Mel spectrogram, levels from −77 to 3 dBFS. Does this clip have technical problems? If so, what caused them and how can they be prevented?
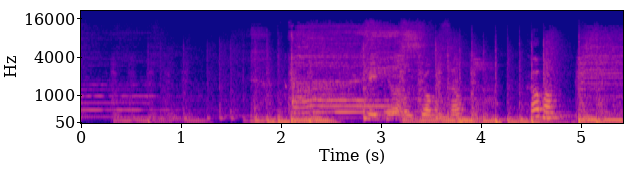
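Yes. At 1.71 s there is a sudden gain jump: the level steps up by about 12 dB from one sample to the next and stays raised until the end. The sound and its background noise rise together, which points to a digital gain change rather than a change at the source, likely a setting applied without any ramp. On a waveform the envelope widens abruptly at that instant; a spectrogram shows every band brightening at once along a sharp vertical edge. Prevent it by smoothing any gain change over tens of milliseconds instead of applying it instantly.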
